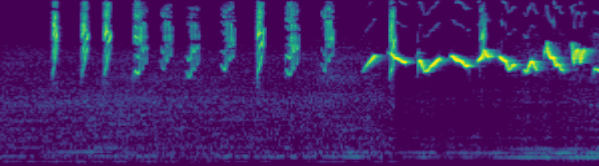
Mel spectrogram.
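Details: Female ultramarine grosbeak voice used to prompt males to sing: a steady string of crisp, high chip notes, followed by a louder, rapid, warbling whistled phrase that rises and falls for the last two seconds, with low hum beneath.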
